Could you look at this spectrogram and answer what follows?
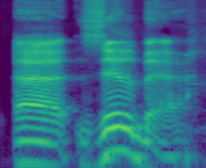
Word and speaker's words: Silber: You pronounce the B. It's a silversmith. Zilber. Zilber. Zilber. So the S is like Altoner. a Z. The S is like a Z, and the B is like, I mean, it's still a B.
